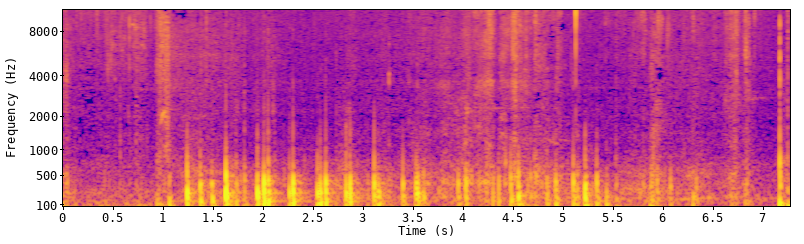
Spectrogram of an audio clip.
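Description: Long nails tap and lightly scratch a large, whole, raw red bell pepper with hollow, waxy skin. The result is a rapid, irregular series of soft, dull, hollow knocks that are mostly low in tone and die away almost instantly, with a few brighter clicks mixed in.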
